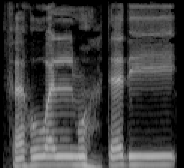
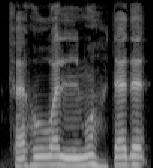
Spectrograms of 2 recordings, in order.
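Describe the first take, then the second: First: The last word ends in a long i vowel. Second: The last word stops short on the consonant.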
